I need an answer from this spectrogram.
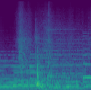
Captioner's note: gown rustles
